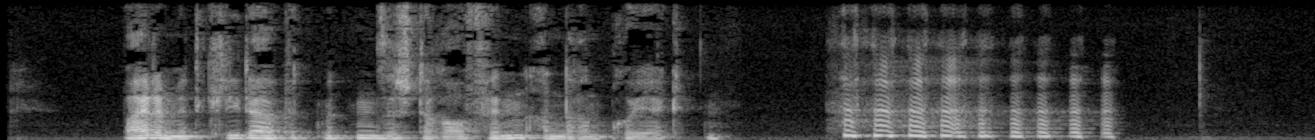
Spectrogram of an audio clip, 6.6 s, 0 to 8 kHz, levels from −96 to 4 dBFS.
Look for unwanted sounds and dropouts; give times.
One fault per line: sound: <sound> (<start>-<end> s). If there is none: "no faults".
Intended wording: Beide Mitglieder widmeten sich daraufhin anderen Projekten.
sound: laugh (4.1-5.7 s)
